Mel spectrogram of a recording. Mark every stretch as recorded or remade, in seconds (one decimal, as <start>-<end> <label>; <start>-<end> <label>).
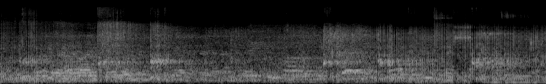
0.0-0.4 remade; 0.4-3.7 recorded; 3.7-5.5 remade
